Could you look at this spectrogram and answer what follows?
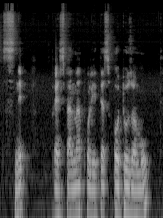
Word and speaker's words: SNP: chromosome qui le porte SNP ça se prononce snip principalement pour les tests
